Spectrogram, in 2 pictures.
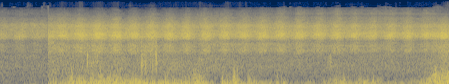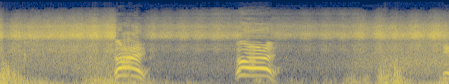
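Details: A deafening, steady, high, hissing buzz of cicadas in trees along a road toward Matera, southern Italy, runs throughout under strong wind and a cycling man's talking and shouting.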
